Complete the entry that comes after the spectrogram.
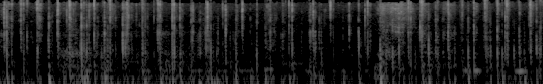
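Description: A palm-sized yellow polyurethane foam squishy cookie toy with dark and purple chips, solid and soft, is gripped, squeezed and scratched by fingertips and short nails. The result is a quiet, dense stream of rapid, muffled scratches and soft taps, mostly low and dull with little brightness, and one slightly louder thump near the middle.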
